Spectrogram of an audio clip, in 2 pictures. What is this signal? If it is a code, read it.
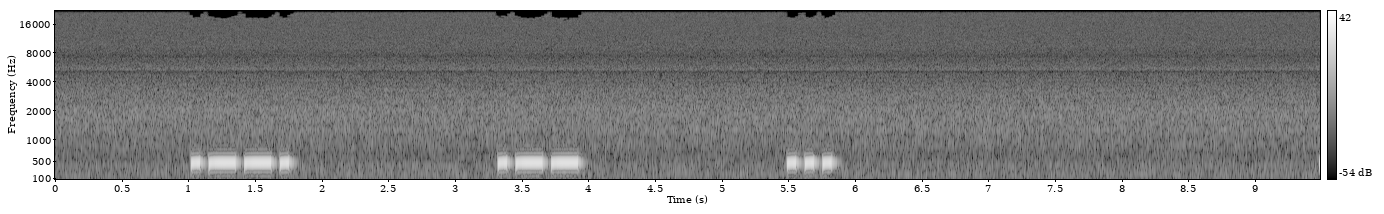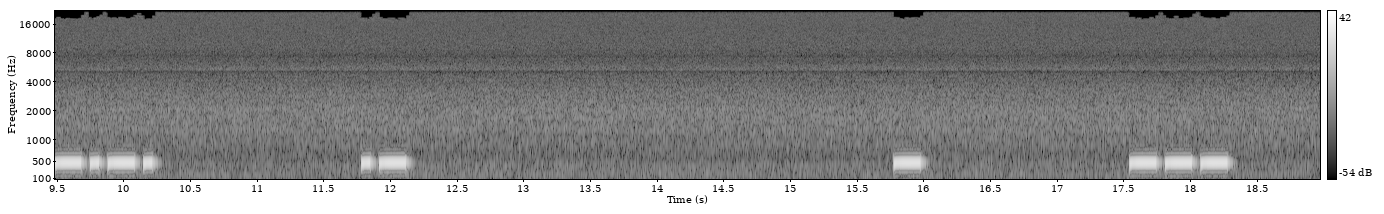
Morse code (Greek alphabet), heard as a keyed tone, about 18 wpm, spaced as for 5 wpm, 460 Hz. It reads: ΠΩΣ ΘΑ ΤΟ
